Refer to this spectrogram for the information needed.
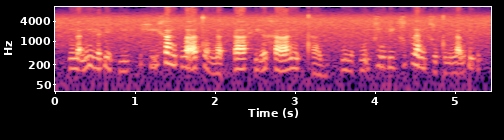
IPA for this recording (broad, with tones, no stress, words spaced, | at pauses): na̰˧˥nmi˨˦ə̯ɗe̤˨˩ki˧ | xḭ˧˥xa˧ŋkwa̰ː˧˥ t̪ɔ̤˨˩ŋa˨˩t̚kaː˧ hḭ˧˥ə̯ xaː˨˦ ŋə˨˩t̚t̪ʰa̤˨˩j | kwɨ̤˨˩ə̯kwṵ˧˥t͡ɕɨ˧w ɗi˧t͡ɕe˦˥t̚la˧n t͡ɕə˧˩wt̪ə̰˧˨mŋa̰˧˥w ɗṵ˧˨ʔ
